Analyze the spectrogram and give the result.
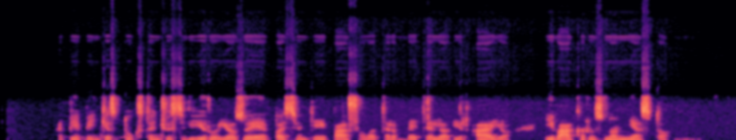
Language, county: Lithuanian, Klaipėda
